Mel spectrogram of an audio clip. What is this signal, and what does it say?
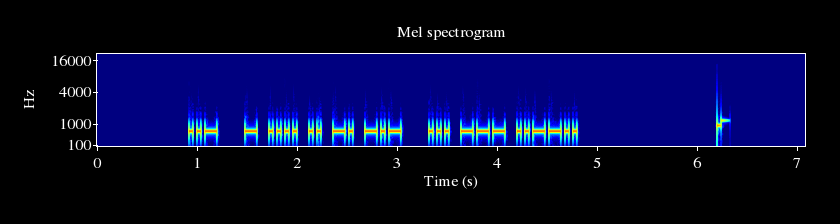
Morse code, heard as a keyed tone, about 30 wpm, 700 Hz. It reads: U THINK SO?
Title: Sentences from Top 200 Words and Abbreviations 30wpm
